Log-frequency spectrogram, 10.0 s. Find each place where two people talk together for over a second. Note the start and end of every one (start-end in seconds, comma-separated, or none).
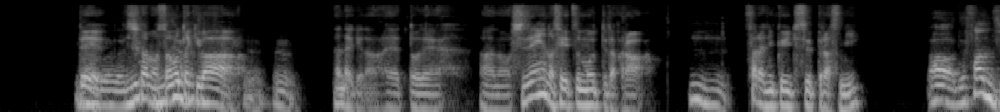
0.7-2.5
